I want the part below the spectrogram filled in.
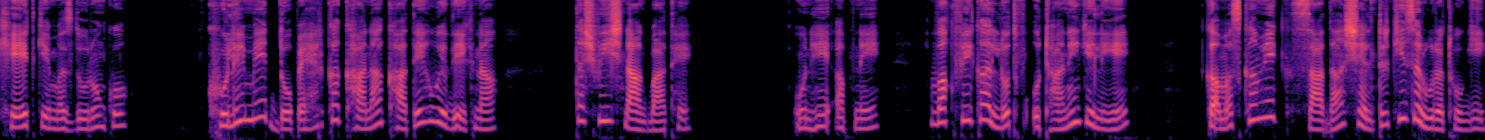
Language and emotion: Urdu, sad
